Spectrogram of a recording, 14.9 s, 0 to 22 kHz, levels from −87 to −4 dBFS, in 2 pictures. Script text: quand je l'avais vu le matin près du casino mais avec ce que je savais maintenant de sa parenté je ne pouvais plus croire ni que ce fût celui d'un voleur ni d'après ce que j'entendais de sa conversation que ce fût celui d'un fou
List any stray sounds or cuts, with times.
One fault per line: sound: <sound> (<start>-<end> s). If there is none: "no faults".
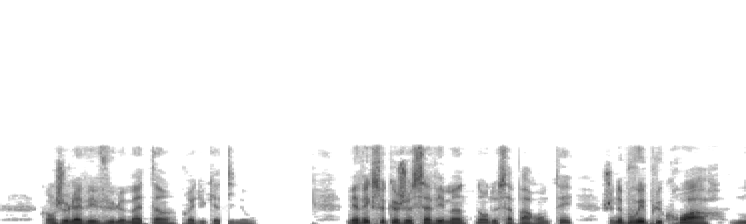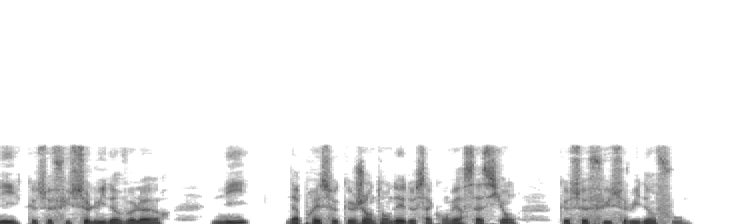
sound: dropout (2.2-2.3 s)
